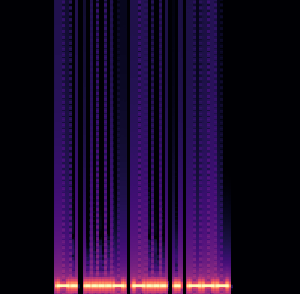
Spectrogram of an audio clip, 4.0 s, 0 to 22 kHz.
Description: Morse code, heard as a keyed tone, about 26 wpm, 700 Hz. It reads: N4BEO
